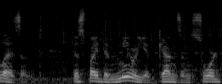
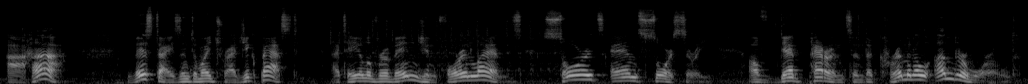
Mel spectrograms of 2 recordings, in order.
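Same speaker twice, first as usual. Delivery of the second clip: ordinary talk, nothing marked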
